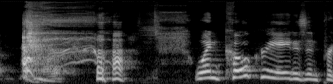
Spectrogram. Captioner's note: laughs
